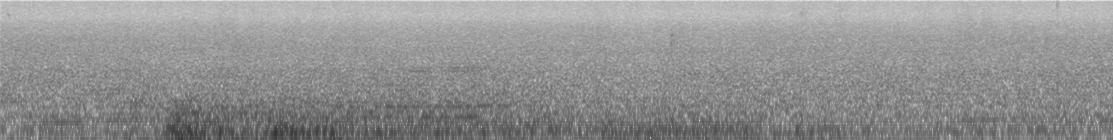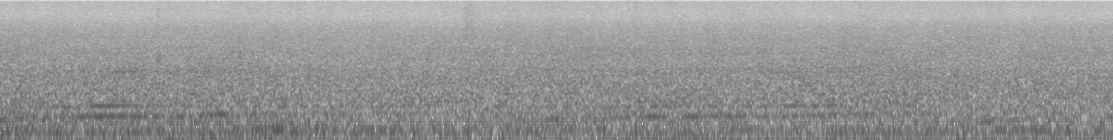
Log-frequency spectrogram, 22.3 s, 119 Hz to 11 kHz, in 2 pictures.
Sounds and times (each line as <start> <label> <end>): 0.0 rain 22.2
0.0 wind 22.2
